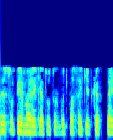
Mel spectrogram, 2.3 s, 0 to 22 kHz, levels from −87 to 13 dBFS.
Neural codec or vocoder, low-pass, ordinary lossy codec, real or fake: none; 3.6 kHz; MP3, 16 kbps; real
